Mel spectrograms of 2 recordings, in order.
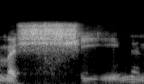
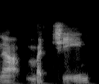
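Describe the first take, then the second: First: The middle consonant is a soft sh sound. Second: The middle consonant is a hard ch sound. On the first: The speaker calls it right. "That's an C H with the S H sound there" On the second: The speaker calls it wrong.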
